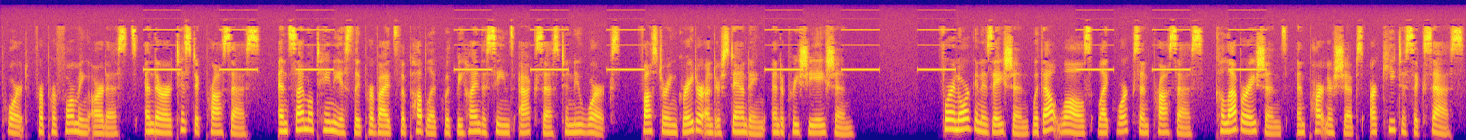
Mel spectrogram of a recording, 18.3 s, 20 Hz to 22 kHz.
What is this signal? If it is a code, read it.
Alarm pattern, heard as an alarm's beeps, played four times, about 3400 Hz, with speech in English. Temporal three. Smoke or fire, evacuate.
